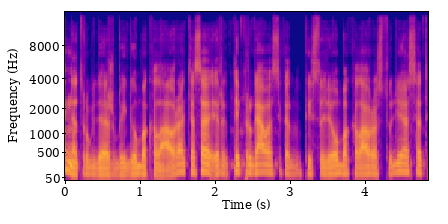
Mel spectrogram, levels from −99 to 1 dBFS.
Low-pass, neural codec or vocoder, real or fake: 14.4 kHz; autoencoder, 48 kHz, 128 numbers a frame, DAC-VAE, trained on Japanese speech; fake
